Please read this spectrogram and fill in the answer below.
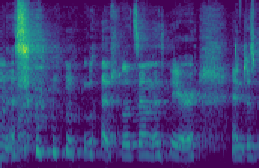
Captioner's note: laughs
